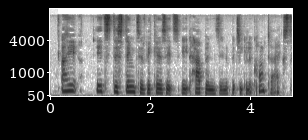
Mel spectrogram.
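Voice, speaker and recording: A woman's voice at a moderate pace against a quiet background. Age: 50s. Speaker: history professor. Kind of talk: podcast discussion.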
